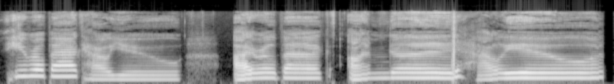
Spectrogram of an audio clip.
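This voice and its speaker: A woman's voice: medium pitch, extremely slow, warm tone, clear, resonant tone, no room sound, clean studio sound. A woman telling a casual, jokey storytime to the camera, amused by her own tale.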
